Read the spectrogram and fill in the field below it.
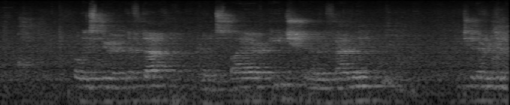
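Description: A man speaks calmly into a microphone in a large echoing hall.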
